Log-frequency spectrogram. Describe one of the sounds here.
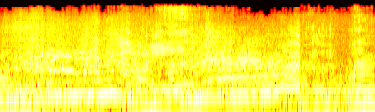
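Racing car engines roar loudly and rev up and down nearby.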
